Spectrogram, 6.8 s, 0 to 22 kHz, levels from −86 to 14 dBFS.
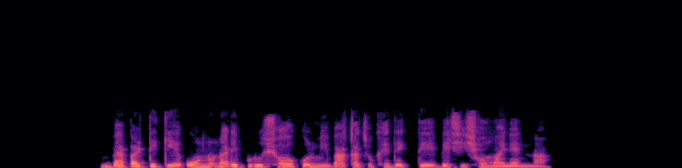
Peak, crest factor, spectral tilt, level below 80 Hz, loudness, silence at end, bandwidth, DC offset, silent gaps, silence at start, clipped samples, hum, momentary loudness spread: -2 dBFS; 18 dB; -6 dB/octave; -60 dBFS; -19 LUFS; 1.35 s; 7.8 kHz; under 0.1%; 4.10-4.17 s; 1 s; under 0.1%; none; 9 LU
